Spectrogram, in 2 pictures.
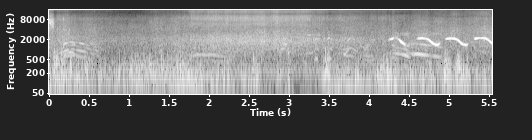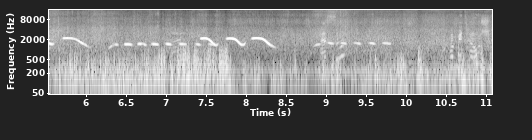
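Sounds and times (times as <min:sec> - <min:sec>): wind and water rushing: 0:00.0 - 0:11.0
person whistling: 0:04.2 - 0:09.9.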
